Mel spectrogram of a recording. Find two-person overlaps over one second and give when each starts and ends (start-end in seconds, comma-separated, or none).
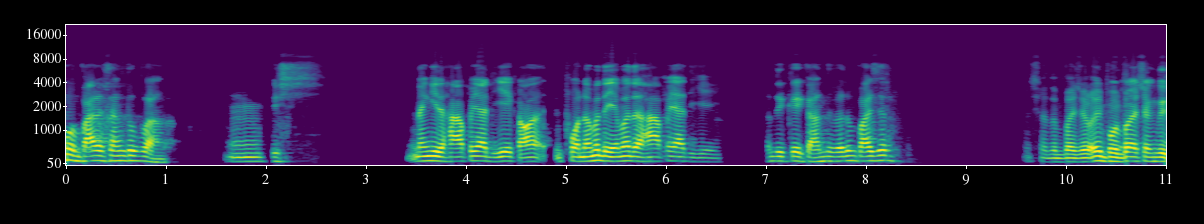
none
